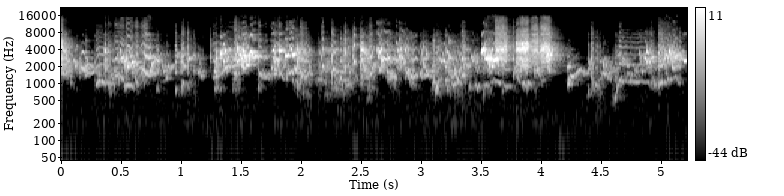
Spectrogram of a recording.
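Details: Continuous scratchy warbling of happy budgies, rapid squeaks and rasping squawks layered together, loud and steady with one brief dip.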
